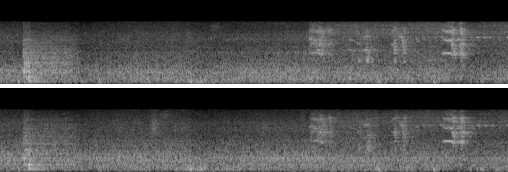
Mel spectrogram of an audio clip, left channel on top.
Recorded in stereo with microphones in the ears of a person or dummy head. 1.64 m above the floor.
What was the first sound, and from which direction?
An alarm, 45° left (ahead or behind).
